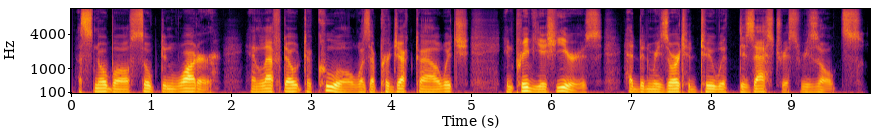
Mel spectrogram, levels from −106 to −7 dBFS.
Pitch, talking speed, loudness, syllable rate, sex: 110 Hz, 150 wpm, -19 LUFS, 4.1 syllables/s, male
